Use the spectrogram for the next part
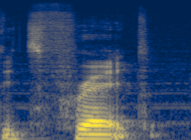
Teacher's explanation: you lengthen and emphasize the sound to make it clear that you're not talking about red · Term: lengthening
